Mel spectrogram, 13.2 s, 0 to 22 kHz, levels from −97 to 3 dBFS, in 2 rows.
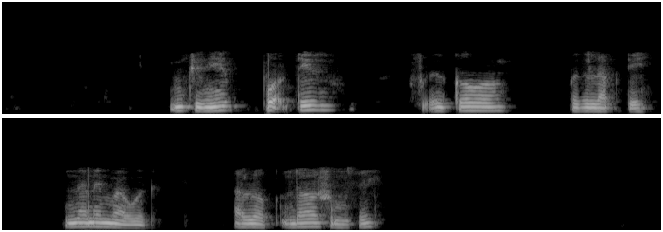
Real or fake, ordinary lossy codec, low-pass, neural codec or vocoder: fake; MP3, 24 kbps; 3.6 kHz; codec, 16 kHz, 8 kbps, FreqCodec, larger model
